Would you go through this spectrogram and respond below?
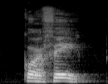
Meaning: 1. household chores, especially at a camp or barracks 2. corvee labour
- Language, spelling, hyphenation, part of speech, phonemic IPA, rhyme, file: Dutch, corvee, cor‧vee, noun, /kɔrˈveː/, -eː, Nl-corvee.ogg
